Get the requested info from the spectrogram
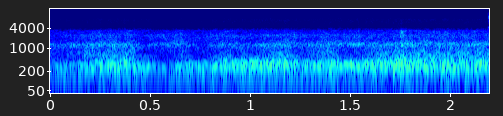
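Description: Steady background noise of the meeting's audio feed: an even hiss and hum with no distinct events.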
